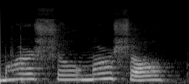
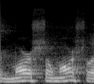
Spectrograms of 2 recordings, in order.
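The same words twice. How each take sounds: First: Higher, softly crooned, drawn-out name; soft high nurse calling a sleeper's name; young nurse's feminine voice. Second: Name repeated briskly in disapproval, usual pitch; indignant quoting of a too-casual first name; disapproving mimicry. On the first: Retold or imitated. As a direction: gently rouse a patient in a feminine voice. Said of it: "feminine voice saying". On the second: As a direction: throw the name back as overfamiliar. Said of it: "was disturbed by that".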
